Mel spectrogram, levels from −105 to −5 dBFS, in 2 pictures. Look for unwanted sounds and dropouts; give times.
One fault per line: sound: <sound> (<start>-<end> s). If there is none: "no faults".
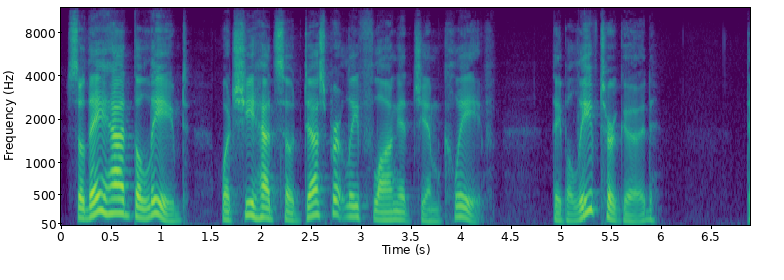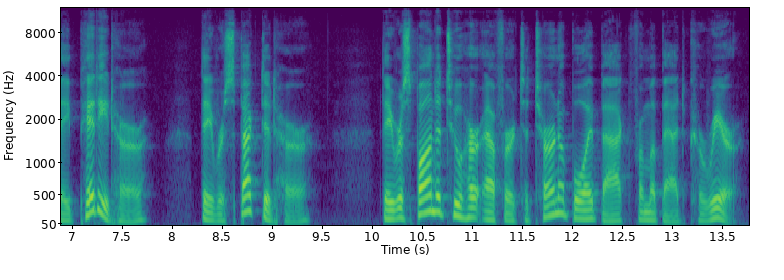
no faults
